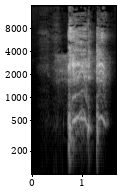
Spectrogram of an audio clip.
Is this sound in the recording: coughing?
yes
